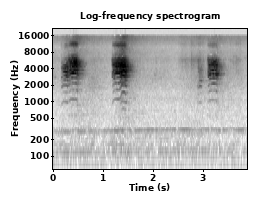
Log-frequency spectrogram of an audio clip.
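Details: Two zebra finches, a pair in the jungle, produce three loud nasal buzzy calls, each roughly a third of a second long with stacked harmonics, separated by short pauses against a faint steady hum.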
